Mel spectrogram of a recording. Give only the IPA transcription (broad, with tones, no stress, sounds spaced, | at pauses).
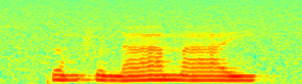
k ɐ˨ m f ɵ˨˩ n aː˨˧ m aː˨ j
